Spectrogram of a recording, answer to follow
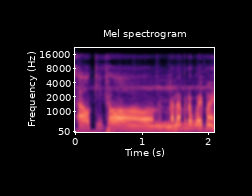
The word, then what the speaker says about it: Alkie Kong: was so it was olkey kong who oh elky kong i've been saying his name wrong this whole time although he just abruptly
